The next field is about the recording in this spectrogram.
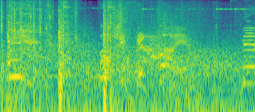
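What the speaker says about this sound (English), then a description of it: "Give me suppressing fire! Now!" Suppressing gunfire rattling in bursts during a firefight in Rise of the Tomb Raider, with sharp close shots and scattered fire over shouting voices.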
